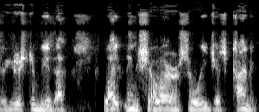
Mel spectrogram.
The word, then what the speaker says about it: Chaleur: How do you how do you pronounce it? Is it Shaler the what the what the team goes by? Yeah, Sheller, which is that's that area is called the Bay of Sheller.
